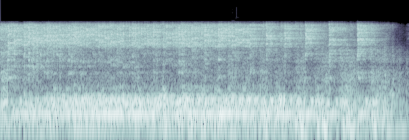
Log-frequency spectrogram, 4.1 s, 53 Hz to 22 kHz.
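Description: A 1980 Triumph TR7 engine runs loud and close, a steady rough idle with a strong low throb and no talk, fading slightly as the clip ends.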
